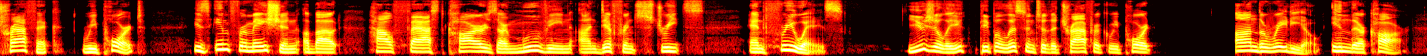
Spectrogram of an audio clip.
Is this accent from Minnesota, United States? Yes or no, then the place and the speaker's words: yes; Minnesota, United States; runs in the middle of the United States through my home state of Minnesota.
